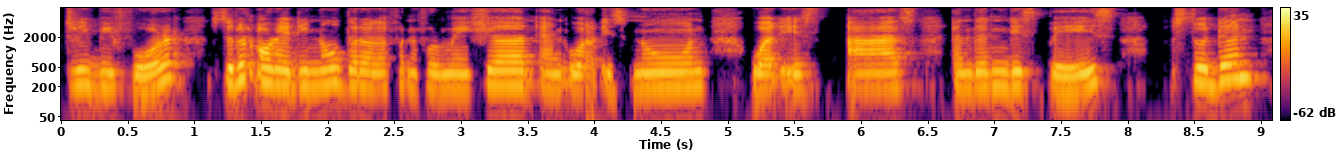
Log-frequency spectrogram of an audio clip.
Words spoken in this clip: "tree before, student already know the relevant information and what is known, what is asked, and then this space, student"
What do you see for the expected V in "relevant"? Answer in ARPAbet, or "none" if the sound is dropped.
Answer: F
